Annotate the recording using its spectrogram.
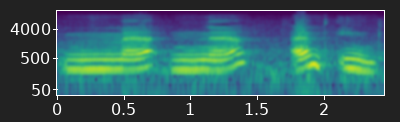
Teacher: and n and in sound okay these are nasal sounds like we are trying to block air from our mouth and let the air pass through our nose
